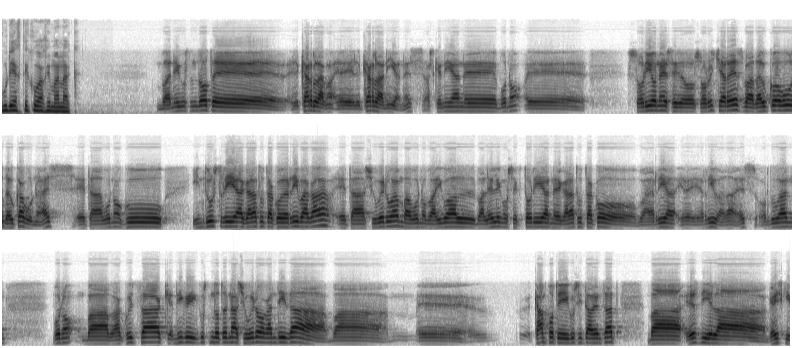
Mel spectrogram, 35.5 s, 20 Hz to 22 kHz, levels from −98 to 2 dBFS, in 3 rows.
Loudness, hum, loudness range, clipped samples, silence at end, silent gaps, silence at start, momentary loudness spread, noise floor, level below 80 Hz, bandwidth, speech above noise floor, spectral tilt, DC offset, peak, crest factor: -13 LUFS; none; 6 LU; under 0.1%; 0 s; none; 0 s; 12 LU; -56 dBFS; -60 dBFS; 10.5 kHz; 43 dB; -7.5 dB/octave; under 0.1%; 0 dBFS; 14 dB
